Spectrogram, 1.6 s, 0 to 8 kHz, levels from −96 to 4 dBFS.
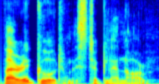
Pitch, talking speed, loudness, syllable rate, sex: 110 Hz, 150 wpm, -20 LUFS, 4.0 syllables/s, male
